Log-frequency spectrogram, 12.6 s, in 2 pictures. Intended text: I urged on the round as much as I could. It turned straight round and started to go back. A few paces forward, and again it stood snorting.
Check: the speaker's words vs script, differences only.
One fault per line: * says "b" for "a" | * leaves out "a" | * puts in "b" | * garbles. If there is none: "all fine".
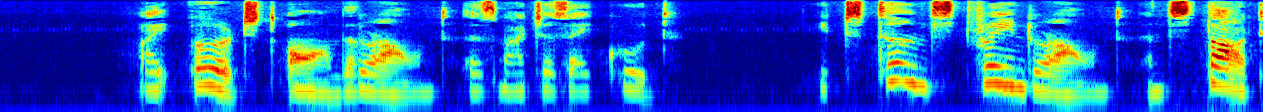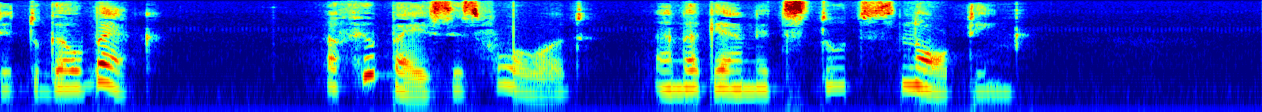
all fine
